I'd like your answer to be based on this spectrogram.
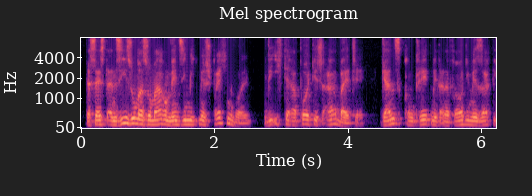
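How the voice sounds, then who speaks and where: As a guest on a weekly Torah portion show, a man with a mid-range, dark, slightly rough voice talks effusively and conversationally. He is emphatic and digressive, frequently repeating his phrases.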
